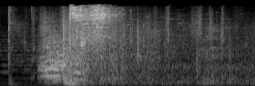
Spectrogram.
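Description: In a movie scene, a glass bottle thrown by Piper smashes against Frank's car with a sharp, loud crash, followed by a bright scatter of tinkling shards that fades into a lingering noisy tail.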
